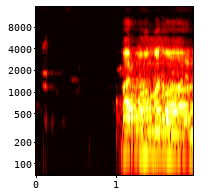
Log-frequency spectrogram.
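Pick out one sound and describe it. A man begins chanting loudly through a microphone.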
